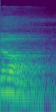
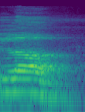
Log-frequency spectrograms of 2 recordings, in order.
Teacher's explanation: जैसे बोले जाता है ल, यानी पार्श्विक व्यंजन को बोलने से जैसे ल बोलेंगे तो हमारी जीभा जो है तलवे में जाकर सटेगी और उसके दोनों बगल से हवा निकलेगी। बोलेंगे ल तो बगल से हवा निकलेगी, तो यही पार्श्विक व्यंजन बोला जाता है दोस्तों।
